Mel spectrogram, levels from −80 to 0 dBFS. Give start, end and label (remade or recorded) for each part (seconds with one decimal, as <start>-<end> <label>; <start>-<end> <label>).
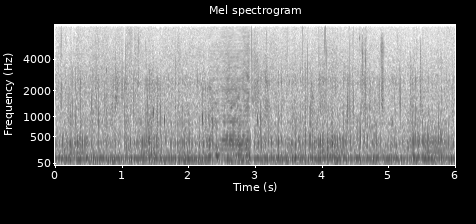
0.0-2.3 recorded; 2.3-2.9 remade; 2.9-6.0 recorded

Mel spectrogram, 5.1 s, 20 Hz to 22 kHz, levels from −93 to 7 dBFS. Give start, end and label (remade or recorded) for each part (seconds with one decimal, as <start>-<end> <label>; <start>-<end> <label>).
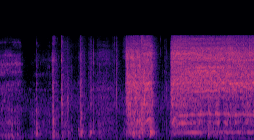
0.0-1.3 remade; 1.3-4.4 recorded; 4.4-5.1 remade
